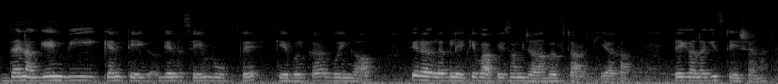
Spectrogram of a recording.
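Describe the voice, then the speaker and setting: A woman's voice: low voice, steady tone, measured pace, noisy background. A woman in her thirties with an Indian accent, talking casually and chattily as a travel vlogger, mixing two languages and exclaiming as she goes. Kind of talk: casual travel vlog talk mixing Hindi and English. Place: on location at cafe terraces, streets and winery halls. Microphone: handheld camera at arm's length.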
